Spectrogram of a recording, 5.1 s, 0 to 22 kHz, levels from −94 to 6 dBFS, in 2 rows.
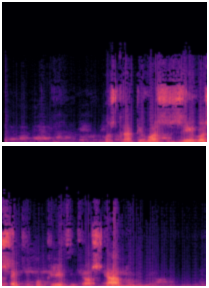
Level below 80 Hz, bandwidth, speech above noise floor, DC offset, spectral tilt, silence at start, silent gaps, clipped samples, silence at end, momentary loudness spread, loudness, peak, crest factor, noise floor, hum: -46 dBFS; 15 kHz; 21 dB; under 0.1%; -3 dB/octave; 0.05 s; none; under 0.1%; 0 s; 23 LU; -28 LUFS; -6 dBFS; 26 dB; -50 dBFS; none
